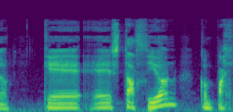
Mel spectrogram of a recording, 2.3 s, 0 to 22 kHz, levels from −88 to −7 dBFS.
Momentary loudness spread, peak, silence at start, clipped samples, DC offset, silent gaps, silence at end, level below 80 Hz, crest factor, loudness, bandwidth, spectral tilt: 9 LU; -4 dBFS; 0 s; under 0.1%; under 0.1%; none; 0 s; -44 dBFS; 20 dB; -23 LUFS; 12 kHz; -5.5 dB/octave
